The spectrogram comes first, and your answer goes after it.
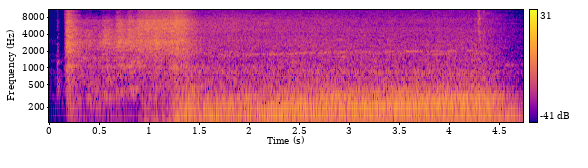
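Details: Truck started after fixing rust and installing a new pump; brief crank catches quickly into a steady even idle with a faint pump whine, the new pump much louder than the old one.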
